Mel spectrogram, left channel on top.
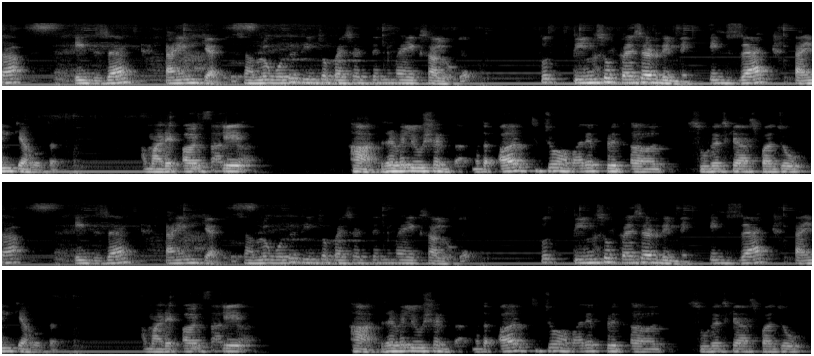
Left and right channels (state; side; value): quieter; right; 6.5 dB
